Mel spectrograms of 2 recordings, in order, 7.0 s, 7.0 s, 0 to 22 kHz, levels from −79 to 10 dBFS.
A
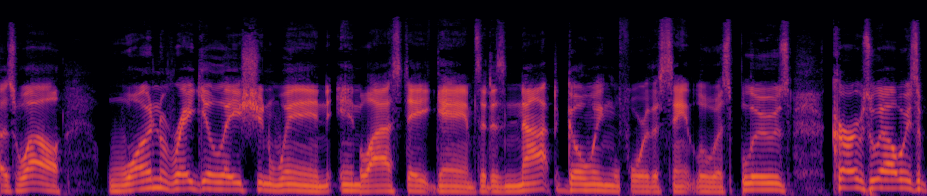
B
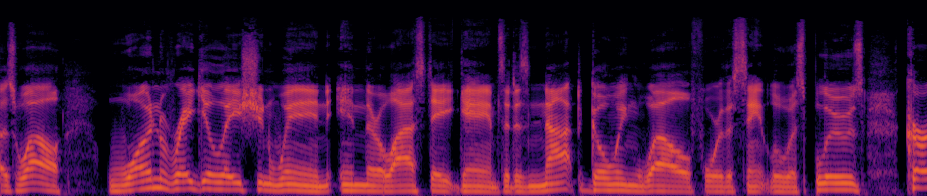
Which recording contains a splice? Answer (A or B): A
